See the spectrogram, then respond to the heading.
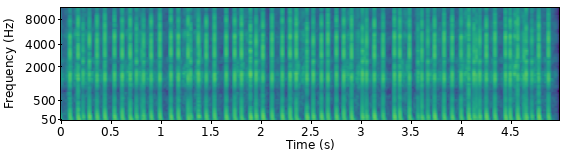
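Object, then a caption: Spiral notebook with cardboard cover. Long painted nails tap and scratch quickly on a butterfly-print spiral notebook with a cardboard cover, held above the microphone. Forty-three short, close-miked taps come in a rapid, steady stream, each a dull, deep thump that dies almost instantly, with a faint scratchy rasp between them.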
